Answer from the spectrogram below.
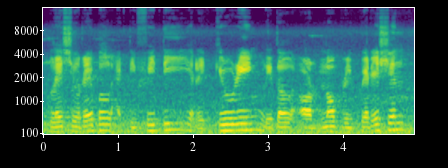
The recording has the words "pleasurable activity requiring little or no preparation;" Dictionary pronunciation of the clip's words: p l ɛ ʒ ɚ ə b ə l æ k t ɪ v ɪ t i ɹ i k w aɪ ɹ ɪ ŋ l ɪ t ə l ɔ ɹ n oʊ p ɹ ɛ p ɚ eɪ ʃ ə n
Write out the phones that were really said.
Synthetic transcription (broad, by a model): p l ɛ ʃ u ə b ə l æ k t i f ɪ t i ɹ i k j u ɹ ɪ ŋ l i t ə l ɔ ɹ n oʊ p ɹ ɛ p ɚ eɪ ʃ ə n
